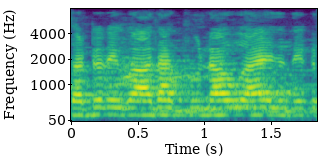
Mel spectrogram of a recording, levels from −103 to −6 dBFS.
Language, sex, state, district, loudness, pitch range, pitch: Hindi, male, Bihar, Vaishali, -15 LUFS, 185-195 Hz, 190 Hz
